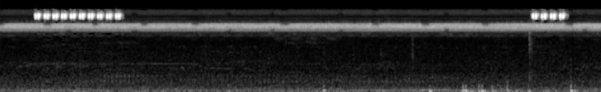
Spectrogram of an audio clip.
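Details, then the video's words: Grass insects calling: an unbroken high-pitched ringing hum runs throughout, broken near the start by a rapid train of about ten sharp, very high pulses, and later by a shorter run of four. "풀벌레 울음소리"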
